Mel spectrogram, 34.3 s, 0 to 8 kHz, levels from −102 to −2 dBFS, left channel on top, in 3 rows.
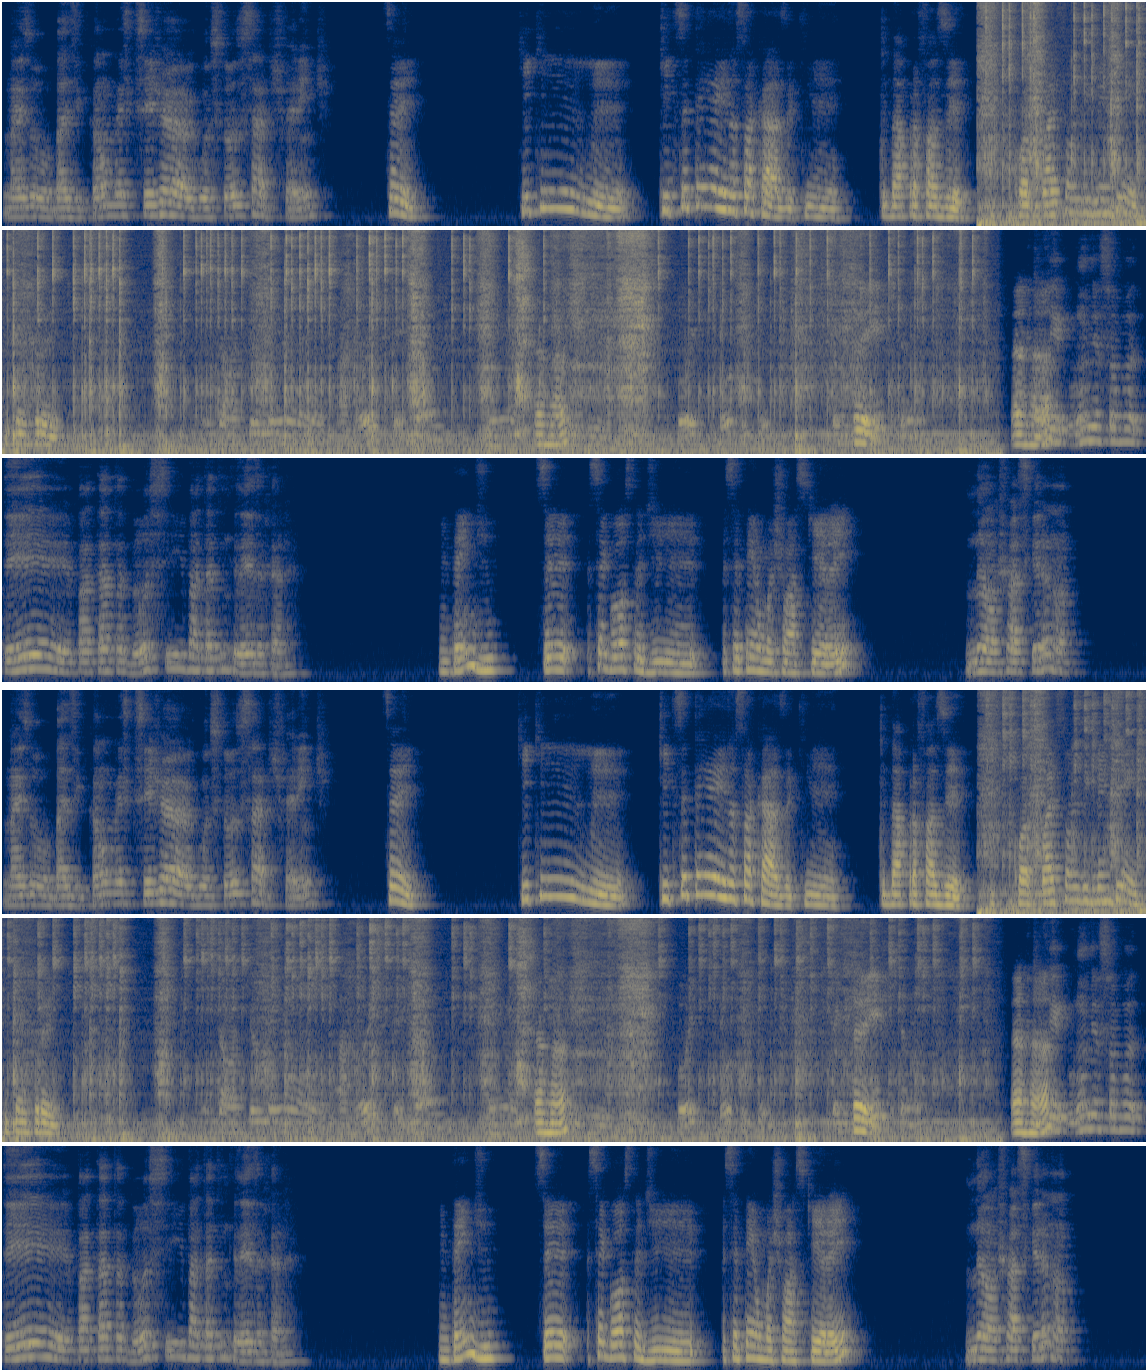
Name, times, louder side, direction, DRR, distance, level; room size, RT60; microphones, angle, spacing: voice 1, 0.0-3.1 13.4-16.0 16.3-19.2 19.7-20.7 21.6-25.8 32.5-33.5, equal, 30° right, 1 dB, 0.7 m, -42 dB
voice 2, 5.2-6.3 6.6-8.4 8.8-9.6 10.1-12.1 16.8-17.1 19.9-20.2 21.5-21.9 27.3-27.8 28.3-29.8 30.2-31.4, right 3 dB, 55° right, 3 dB, 0.3 m, -33 dB
sound 1, 9.7-21.4, left 6 dB, 60° left, 0.4 m, -34 dB
2.3 x 2.0 x 3.2 m, 0.31 s
head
